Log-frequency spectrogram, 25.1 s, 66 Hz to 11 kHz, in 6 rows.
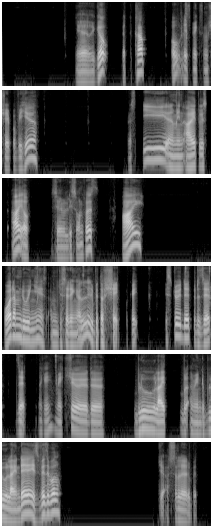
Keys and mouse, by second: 1.3 Tab, 1.5-2.3 middle drag, 2.5 middle drag, 3.3 shift+middle drag, 3.7 Tab, 4.0 click, 5.1 middle click, 5.5 middle click, 6.0 middle click, 9.8 click, 13.3 shift+middle click, 14.5 shift+middle click.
